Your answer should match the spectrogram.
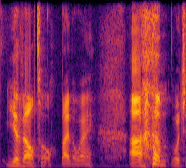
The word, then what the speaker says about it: Yveltal: was saying in that stuff like however i pronounced it's yveltal by the way um which is still one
